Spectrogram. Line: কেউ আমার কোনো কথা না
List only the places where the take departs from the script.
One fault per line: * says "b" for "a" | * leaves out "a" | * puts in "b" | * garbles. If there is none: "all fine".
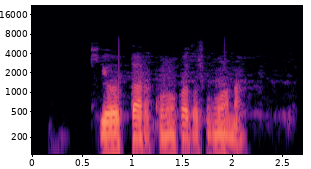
* says "তার" for "আমার"
* puts in "শুনল"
